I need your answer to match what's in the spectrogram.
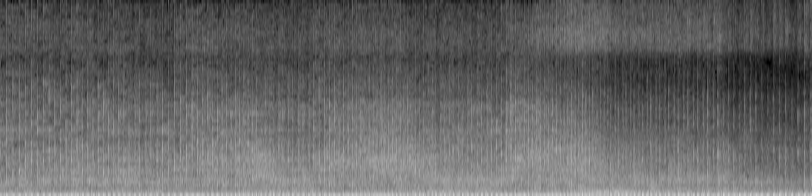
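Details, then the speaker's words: Old trike single-cylinder engine, choked, governor disconnected with throttle hooked directly: loud, lumpy, uneven firing pulses sagging as if about to stall, then it stops; runs rough, transmission works. "sounds like it's going to die but the trans works and everything"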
